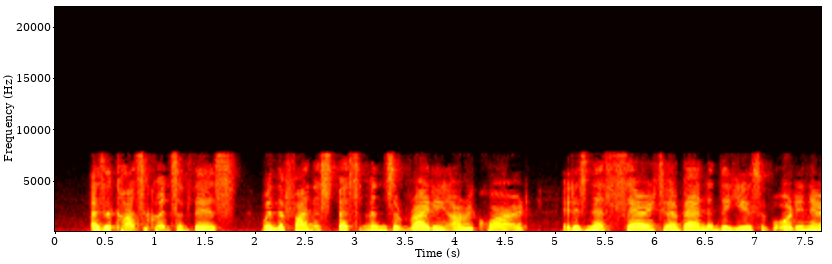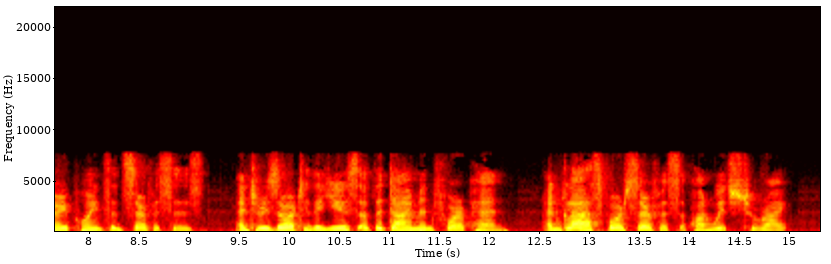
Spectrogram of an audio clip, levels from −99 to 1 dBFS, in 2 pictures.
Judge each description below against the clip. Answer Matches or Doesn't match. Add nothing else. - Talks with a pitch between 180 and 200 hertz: Doesn't match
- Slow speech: Doesn't match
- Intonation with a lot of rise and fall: Doesn't match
